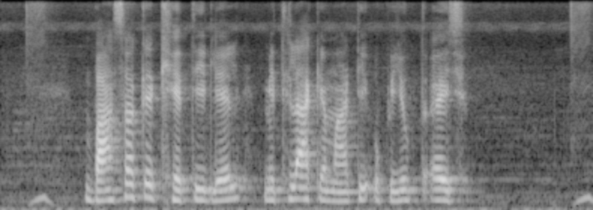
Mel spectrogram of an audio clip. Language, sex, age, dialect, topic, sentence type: Maithili, male, 18-24, Southern/Standard, agriculture, statement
